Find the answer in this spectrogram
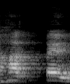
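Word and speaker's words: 発展: Cara bacanya itu adalah H ten ya.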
